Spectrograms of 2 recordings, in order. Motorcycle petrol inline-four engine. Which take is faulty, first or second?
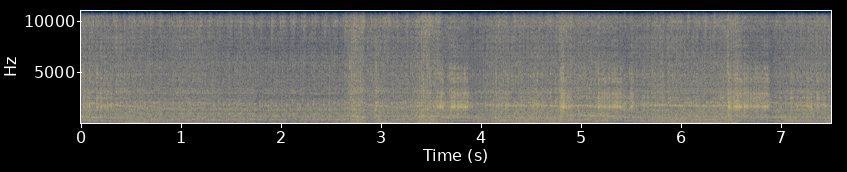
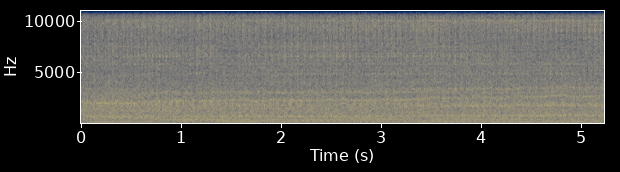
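first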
